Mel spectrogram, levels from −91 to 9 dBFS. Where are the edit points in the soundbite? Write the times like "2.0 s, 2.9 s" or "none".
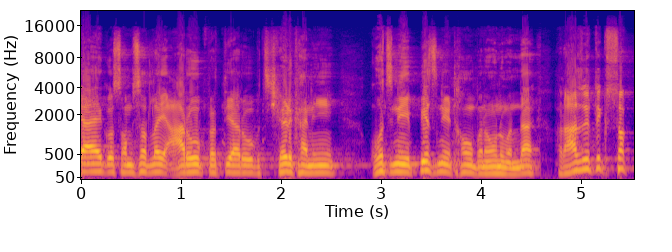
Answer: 4.6 s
